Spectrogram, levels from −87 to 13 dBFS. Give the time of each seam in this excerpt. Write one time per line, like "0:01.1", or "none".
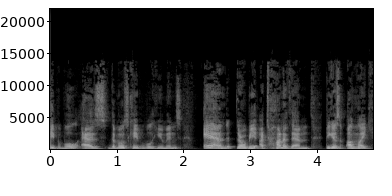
none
